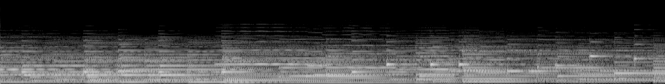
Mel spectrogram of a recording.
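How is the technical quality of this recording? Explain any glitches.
No glitches can be heard anywhere in the recording. The audio runs without any dropout, click, distortion or other interruption to point out.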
